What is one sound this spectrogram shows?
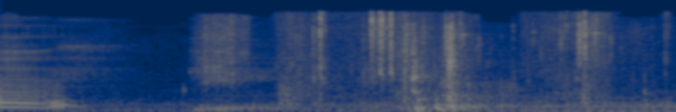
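A heavy chest lid thuds shut.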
